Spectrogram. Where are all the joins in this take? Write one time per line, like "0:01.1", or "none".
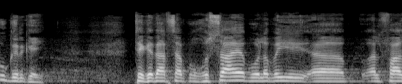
none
